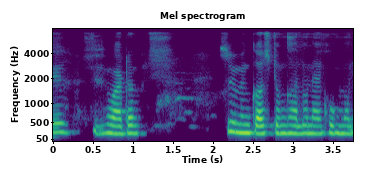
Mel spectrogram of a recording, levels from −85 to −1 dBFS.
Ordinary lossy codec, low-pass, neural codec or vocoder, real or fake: none; 7.2 kHz; autoencoder, 48 kHz, 32 numbers a frame, DAC-VAE, trained on Japanese speech; fake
